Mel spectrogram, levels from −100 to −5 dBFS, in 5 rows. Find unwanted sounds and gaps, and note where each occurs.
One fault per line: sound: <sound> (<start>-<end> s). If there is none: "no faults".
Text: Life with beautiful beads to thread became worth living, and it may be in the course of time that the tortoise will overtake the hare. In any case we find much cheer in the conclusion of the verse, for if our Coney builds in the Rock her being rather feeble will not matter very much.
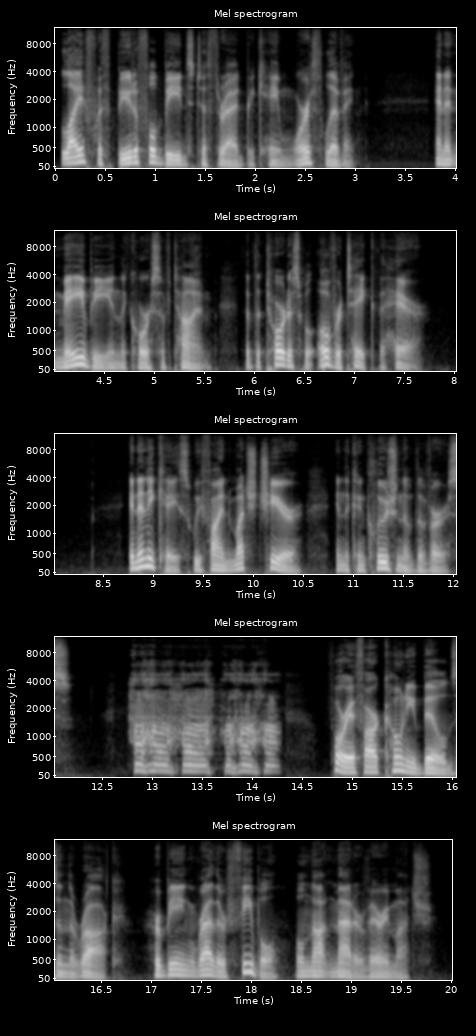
sound: laugh (12.8-14.3 s)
